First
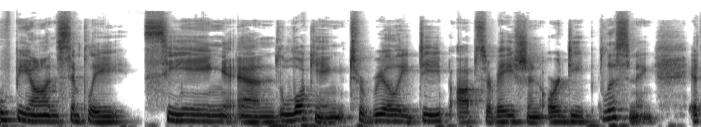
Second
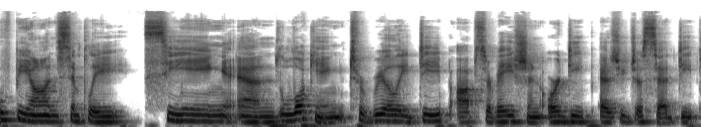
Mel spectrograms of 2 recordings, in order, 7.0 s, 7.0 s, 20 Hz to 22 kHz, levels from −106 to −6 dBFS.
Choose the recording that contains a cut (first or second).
first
